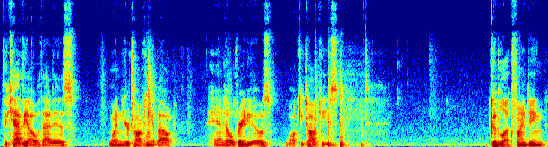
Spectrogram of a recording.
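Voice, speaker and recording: A man's voice: on the low side, fairly even intonation, a little slow, noisy background. A man hosting an informal how-to talk, speaking emphatically and often checking in with the listener. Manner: emphatic, checks in with "right?" and "okay?". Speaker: video host explaining radio basics. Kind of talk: informal instructional talk to camera.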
